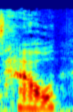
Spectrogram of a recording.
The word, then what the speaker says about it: Halle: How do you pronounce the last name? – No, it's Hal. – Hal. – Hal. I always confuse it with Halle Berry.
